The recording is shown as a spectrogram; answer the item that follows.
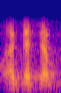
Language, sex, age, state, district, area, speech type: Marathi, male, 45-60, Maharashtra, Akola, rural, conversation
